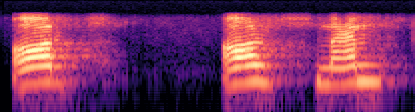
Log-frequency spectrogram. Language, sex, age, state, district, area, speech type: Hindi, female, 30-45, Uttar Pradesh, Lucknow, rural, conversation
